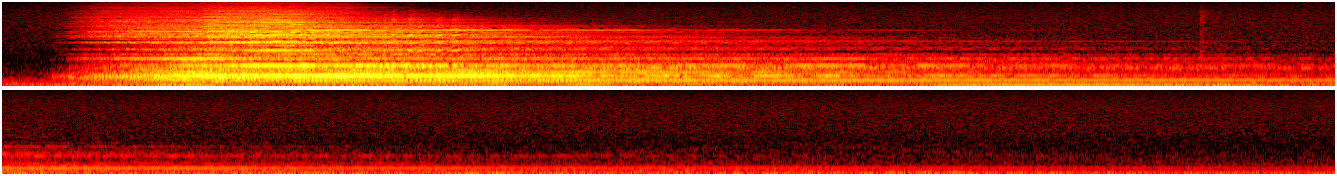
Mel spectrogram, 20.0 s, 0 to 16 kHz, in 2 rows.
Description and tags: Cymbal Swell 009
bowed cymbal swells
rare 18" Zildjian EAK crash ride
clips are cut from track with no fade-in/out. July 21St 2015 high noon in NYC during very hot-feeling 88º with high low-level ozone and abusive humidity of 74%.
ambient, bowed-cymbal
